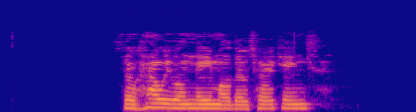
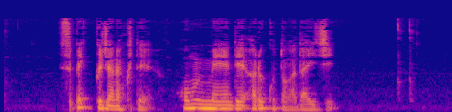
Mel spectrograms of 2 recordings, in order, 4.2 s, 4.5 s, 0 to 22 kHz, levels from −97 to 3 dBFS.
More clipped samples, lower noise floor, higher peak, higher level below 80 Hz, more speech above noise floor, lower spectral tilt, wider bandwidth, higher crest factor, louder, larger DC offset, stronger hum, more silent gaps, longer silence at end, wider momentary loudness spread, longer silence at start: neither; first, under -90 dBFS vs -72 dBFS; second, -14 dBFS vs -10 dBFS; second, -70 dBFS vs -54 dBFS; first, over 64 dB vs 46 dB; first, -9 dB/octave vs -6 dB/octave; second, 6.6 kHz vs 11.5 kHz; about the same, 16 dB vs 18 dB; about the same, -27 LUFS vs -27 LUFS; neither; neither; neither; second, 1.05 s vs 1.2 s; second, 8 LU vs 15 LU; first, 1.25 s vs 0.6 s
